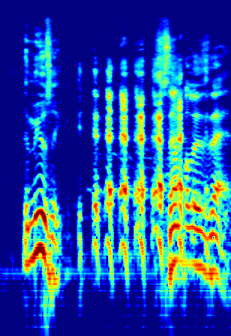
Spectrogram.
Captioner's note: laughs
